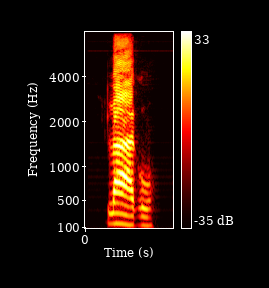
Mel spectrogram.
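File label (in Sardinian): "Lagu", Sardinian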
